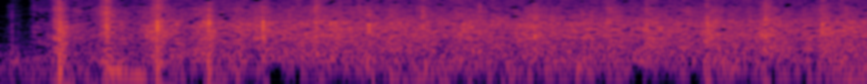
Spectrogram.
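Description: Audience applauding: a few separate claps about a quarter second in quickly thicken into steady applause.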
